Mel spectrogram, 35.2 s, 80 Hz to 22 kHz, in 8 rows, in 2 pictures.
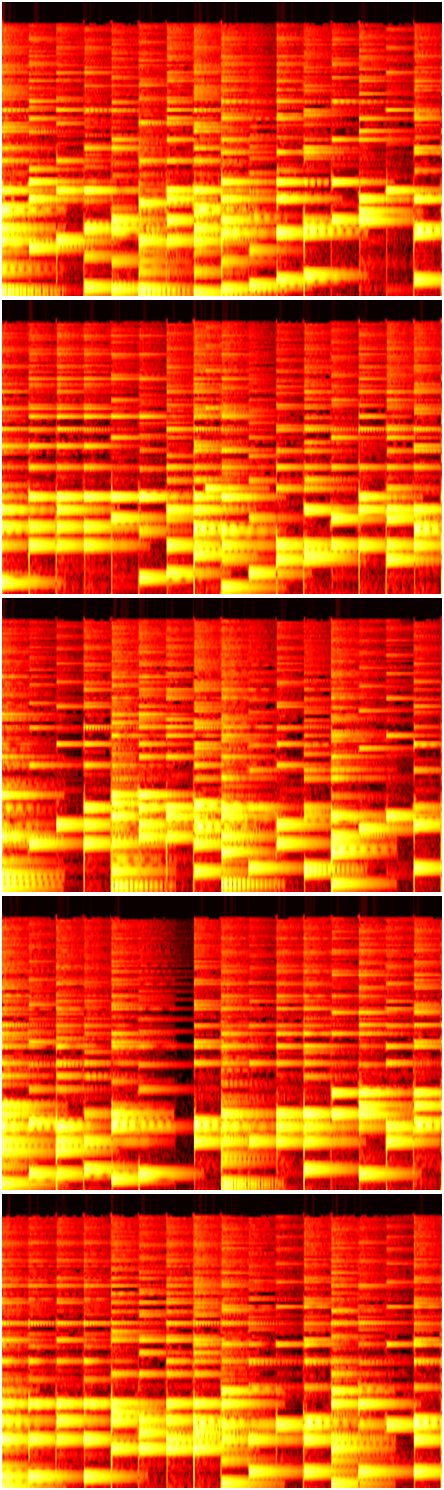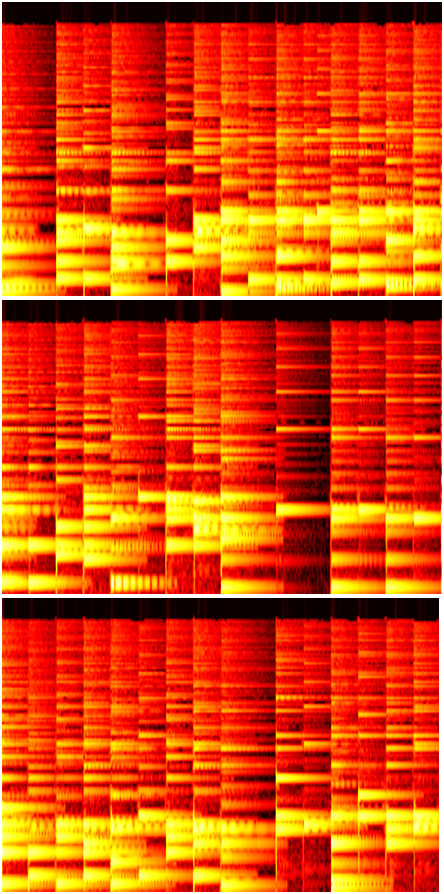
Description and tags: Centaur Forest
Randomly generated melody.
game-design, soundtrack, video-game, 8-bit, retro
